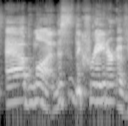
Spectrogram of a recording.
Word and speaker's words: Ablan: We are here today with Juan Ablan. I wrote it down and I said it wrong again. I'm looking at here. It's Ablan.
